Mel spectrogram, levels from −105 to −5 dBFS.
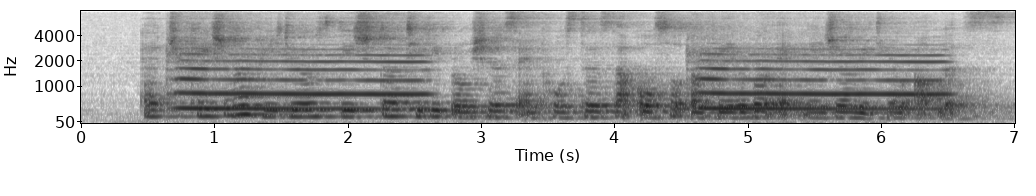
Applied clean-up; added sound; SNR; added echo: none; Wind instrument, woodwind instrument; -2 dB; reverberation time 1.2 s.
